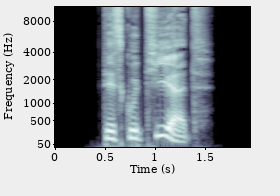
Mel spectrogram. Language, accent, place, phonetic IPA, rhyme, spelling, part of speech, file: German, Germany, Berlin, [dɪskuˈtiːɐ̯t], -iːɐ̯t, diskutiert, verb, De-diskutiert.ogg
- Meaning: 1. past participle of diskutieren 2. inflection of diskutieren: third-person singular present 3. inflection of diskutieren: second-person plural present 4. inflection of diskutieren: plural imperative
